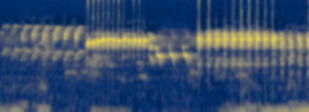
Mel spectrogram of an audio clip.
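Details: Greater green leafbird in full song, used to provoke a rival bird into singing: bright, high whistled phrases, first a quick stuttering series, then a sustained rattling trill, over a low steady background hum.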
